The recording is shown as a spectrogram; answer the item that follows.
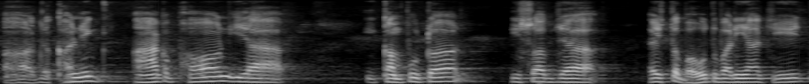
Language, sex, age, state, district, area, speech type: Maithili, male, 60+, Bihar, Darbhanga, rural, spontaneous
